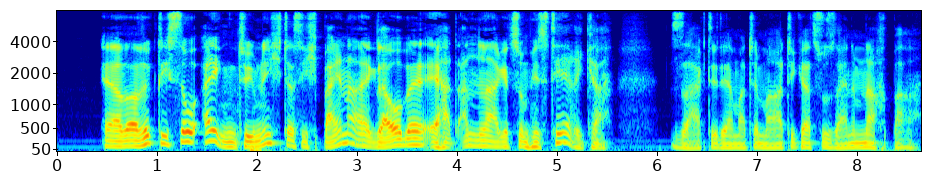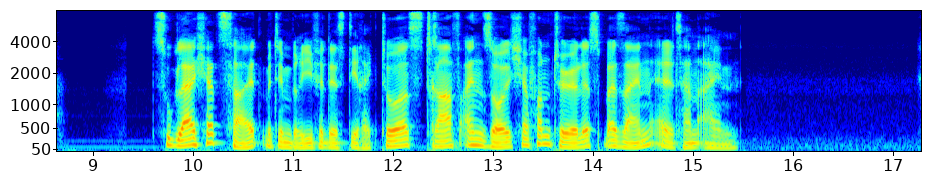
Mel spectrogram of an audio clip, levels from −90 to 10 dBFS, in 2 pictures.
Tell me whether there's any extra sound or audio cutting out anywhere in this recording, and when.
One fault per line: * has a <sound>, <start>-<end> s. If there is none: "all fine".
all fine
